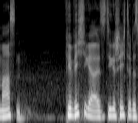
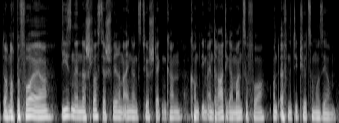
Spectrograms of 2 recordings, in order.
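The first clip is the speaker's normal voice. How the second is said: radio play narration; 4 semitones lower than usual. A narrator's reading. Narrator setting the museum scene, low and hushed.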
